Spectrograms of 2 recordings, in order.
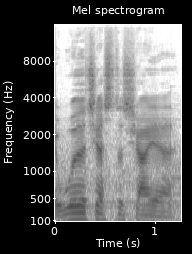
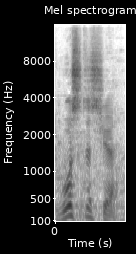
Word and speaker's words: Worcestershire: like that we say you say worchestershire yeah it's worcestershire worcestershire sauce worcestershire okay and we're gonna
